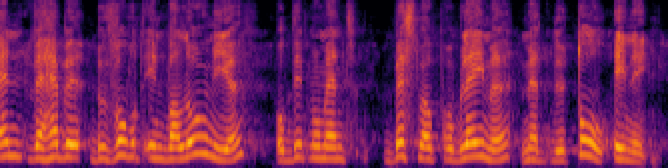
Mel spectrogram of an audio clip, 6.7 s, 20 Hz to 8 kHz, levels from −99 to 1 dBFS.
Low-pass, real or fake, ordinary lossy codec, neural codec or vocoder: none; fake; none; codec, 16 kHz, 4.8 kbps, FACodec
